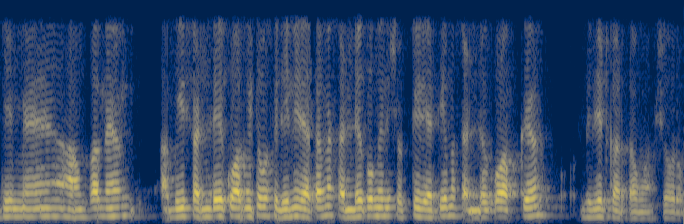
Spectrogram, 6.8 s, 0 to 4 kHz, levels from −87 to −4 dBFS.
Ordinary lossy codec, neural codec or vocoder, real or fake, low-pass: AAC, 32 kbps; vocoder, 44.1 kHz, 80 mel bands, Vocos; fake; 3.6 kHz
